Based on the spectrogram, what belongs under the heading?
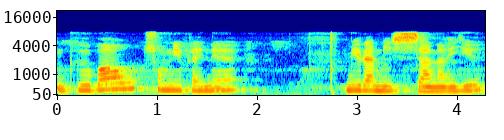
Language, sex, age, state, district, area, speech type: Bodo, female, 30-45, Assam, Kokrajhar, rural, spontaneous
